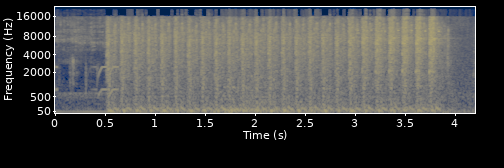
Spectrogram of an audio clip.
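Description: Rapid automatic gunfire in a Fortnite-style shooter game, a dense sustained burst of loud, closely spaced shots that starts abruptly and runs for several seconds before cutting off.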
